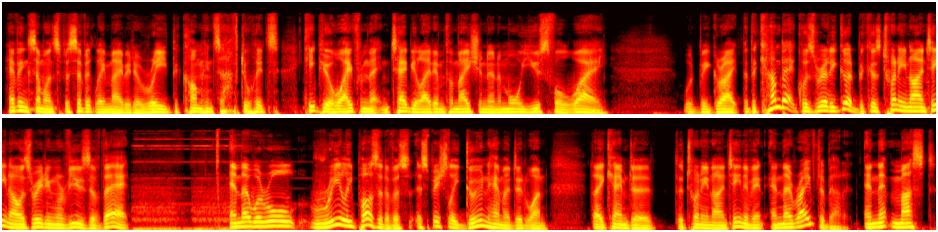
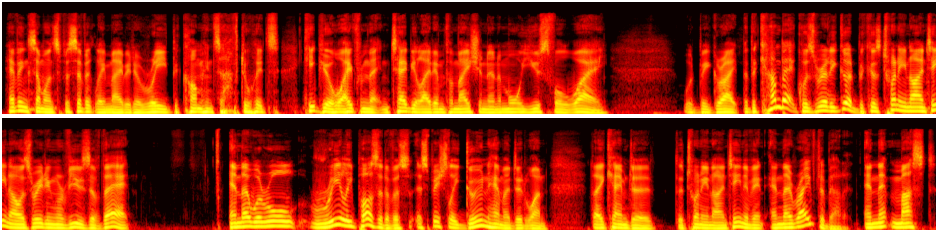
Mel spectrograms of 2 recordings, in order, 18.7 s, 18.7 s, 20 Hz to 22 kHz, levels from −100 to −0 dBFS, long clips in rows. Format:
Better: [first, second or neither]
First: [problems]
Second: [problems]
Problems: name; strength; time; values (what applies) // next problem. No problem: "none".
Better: second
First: phone ringing; faint; from 11 to 12 s; peak 15 dB below the speech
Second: none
